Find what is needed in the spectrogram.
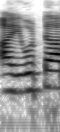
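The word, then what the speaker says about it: iota: Simple आप इसको बेटा आयोटा भी लिख सकते हैं। जो आई बेटा है इस आई को आप आयोटा भी कहते हैं बेटा, इसको प्रोनाउंस करें तो ये बेटा बनता है आयोटा, ठीक है, आयोटा।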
